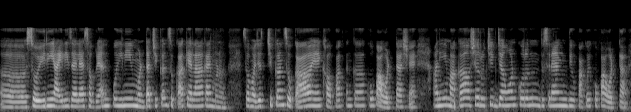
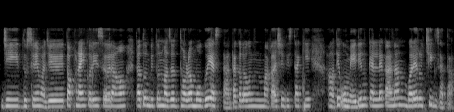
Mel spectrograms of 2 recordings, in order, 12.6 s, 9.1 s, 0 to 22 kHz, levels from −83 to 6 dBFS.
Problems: none marked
